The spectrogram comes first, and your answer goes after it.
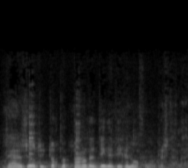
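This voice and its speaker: A man's voice: mid-range voice, wildly swooping pitch, fast. An actor playing a blunt, calculating businessman in a Dutch radio play, direct and coolly polite. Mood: firm, dismissive. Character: blunt, calculating businessman negotiating over staff.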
